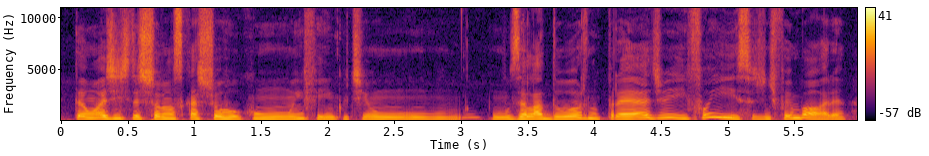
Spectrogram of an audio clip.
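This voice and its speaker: A middle-aged woman novelist, raised in Argentina, answers interview questions as a guest in a hesitant, reflective way with many restarts and fillers. Her mid-range voice is mellow with vocal fry, and she speaks fairly quickly.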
